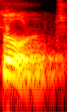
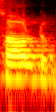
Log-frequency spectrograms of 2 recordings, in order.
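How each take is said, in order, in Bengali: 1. স্বরধ্বনিটি 'o'-এর মতো শোনায়। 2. স্বরধ্বনিটি ছোট 'a'-এর মতো শোনায়। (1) "কিন্তু উচ্চারণটা হবে সোল্ট" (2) "আমরা সল্ট বলি"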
